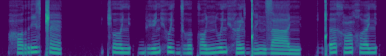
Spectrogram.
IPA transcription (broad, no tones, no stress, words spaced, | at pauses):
hɔrizǁɛ̃ | cʰʊlʲ | bʱylʲhulʲ dʱʊkɔ ɲulʲ hə̃lʲɡ͡ǃɛ̃ɲ zaɲ | ǃʼə xɔ̃χʷœlʲ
